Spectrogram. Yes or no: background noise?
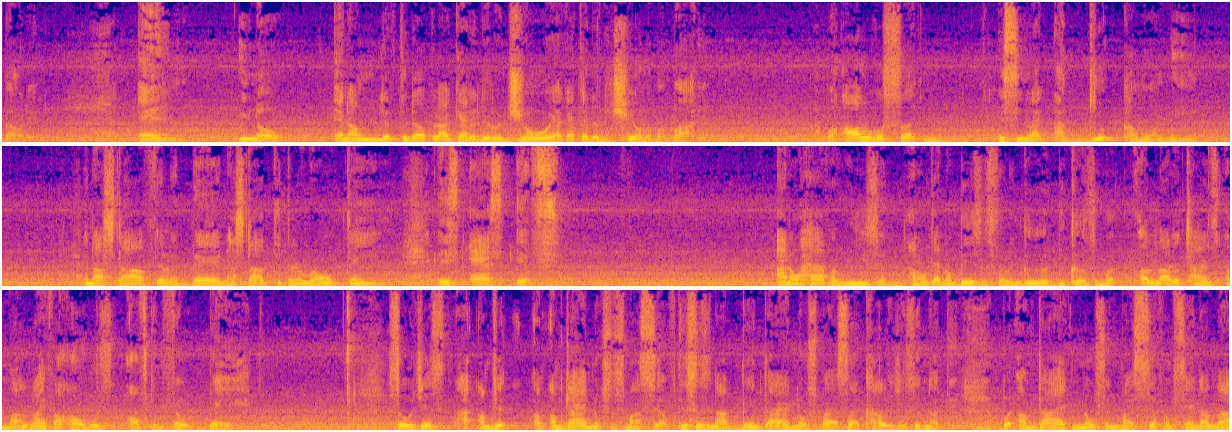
yes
